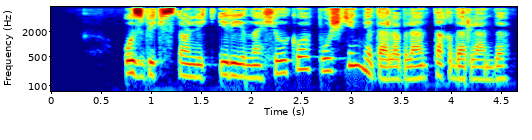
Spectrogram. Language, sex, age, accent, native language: Uzbek, female, 18-24, Toshkent viloyati, Uzbek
